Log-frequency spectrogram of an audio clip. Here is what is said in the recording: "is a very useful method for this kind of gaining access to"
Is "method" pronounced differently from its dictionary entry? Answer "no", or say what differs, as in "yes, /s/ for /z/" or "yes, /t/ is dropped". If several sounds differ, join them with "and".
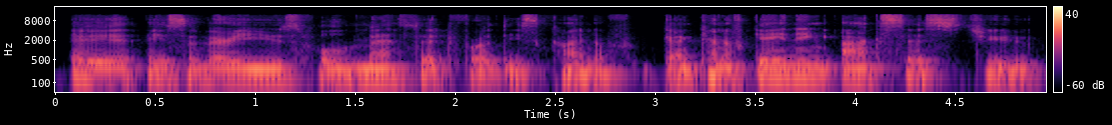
no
